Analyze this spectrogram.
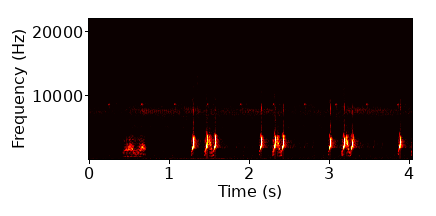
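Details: Quail call used as a lure for night hunting in Pakistan: short, sharp, bright notes in tight groups of three, each triplet repeated about once a second, with one buzzy note at the start and a faint steady whine behind.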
